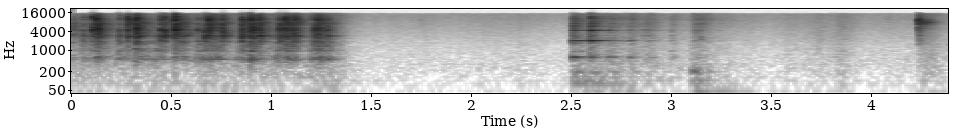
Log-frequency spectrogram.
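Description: Large ice cubes clinking and clattering into a glass while a Mai Tai is made, a bright rattling burst followed by a pause, then a few more clinks and a final tap, close and clear.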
